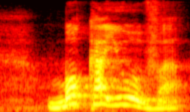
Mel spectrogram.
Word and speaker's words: Bocaiúva: Bocaiúva, bocai-u-va. Este U fica sozinho, ele forma hiato. O que é o hiato? Ele forma hiato com a vogal anterior, tá? O I ficou numa sílaba, o U em outra, deveria receber acento.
